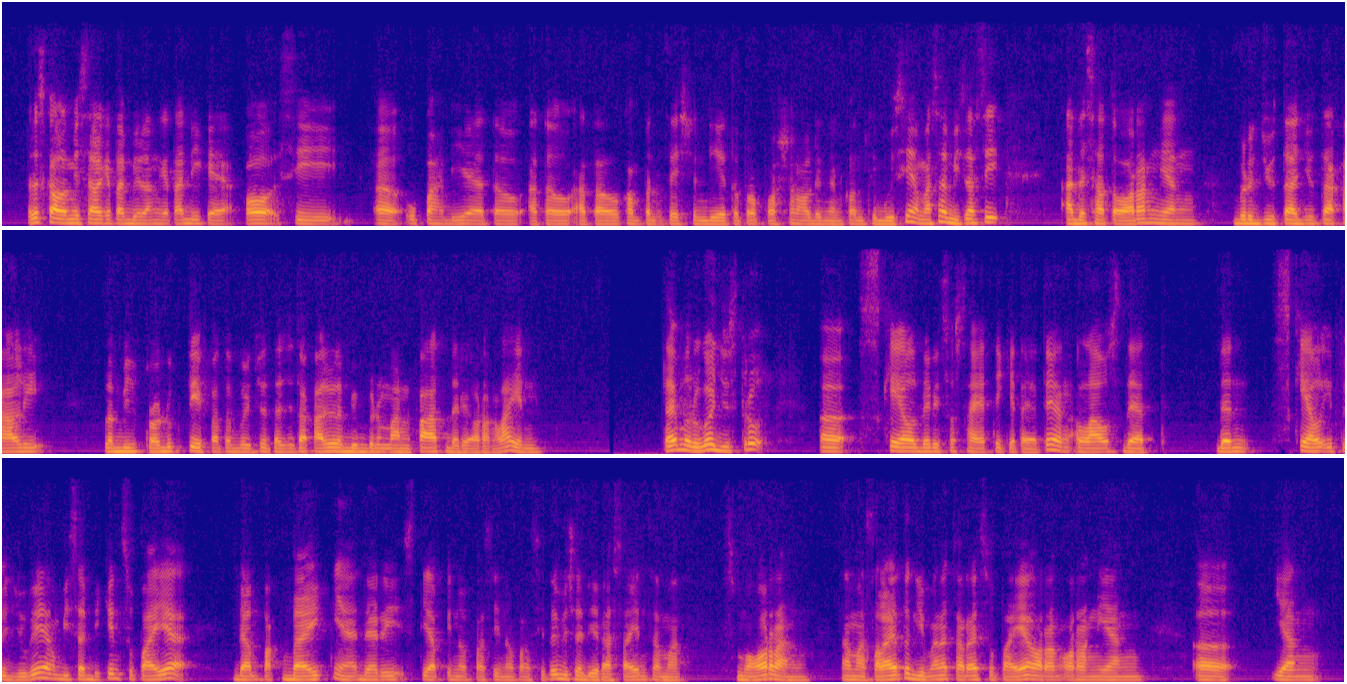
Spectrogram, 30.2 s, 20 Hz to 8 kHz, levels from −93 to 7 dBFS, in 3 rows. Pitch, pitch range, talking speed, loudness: 125 Hz, 115-135 Hz, 165 wpm, -20 LUFS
